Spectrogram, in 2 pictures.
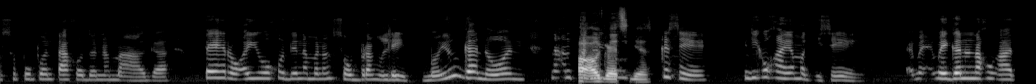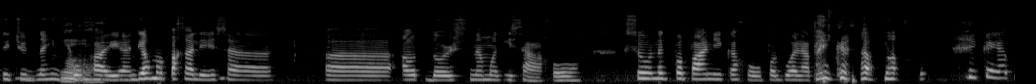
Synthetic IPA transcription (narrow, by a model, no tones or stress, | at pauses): sopuːpʊnt̪ɐɐko̞d̪onːɐŋmɐʔaːɡɐ | pɛːɾo̞ʔɐjuɐko̞d̪ɪnːɐmanɐŋso̞ːbɾɐŋlet̪̚mojʊŋɡɐno̞nː | ɐʔɐŋt̪oɐɡɛsjɛskɐsɛ | hɪnd̪iːko̞kaːjɐmɐɡ̚ʔɪsɛ | mɐmɐjɡɐno̞nɐko̞ŋʔaːt̪ɪt̪ud̪̚nɐhɪnd̪iːkokaːjɐhɪnd̪iːɐkomɐpɐkɐlɛsɐ | ʔaːʔawt̪̚d̪o̞ɹsnɐmɐɡ̚ʔɪsaɐko̞ | so̞nɐɡ̚pɐpaːnɪkɐko̞pɐɡ̚wɐlapɐɪŋkɐsaːmɐkʰo | kɐja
